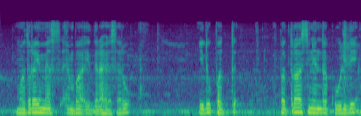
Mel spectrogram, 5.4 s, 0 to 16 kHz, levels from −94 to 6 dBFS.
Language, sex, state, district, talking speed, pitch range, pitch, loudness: Kannada, male, Karnataka, Koppal, 100 wpm, 115-140 Hz, 125 Hz, -16 LUFS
